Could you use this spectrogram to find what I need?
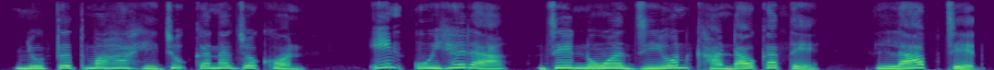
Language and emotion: Santali, sad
